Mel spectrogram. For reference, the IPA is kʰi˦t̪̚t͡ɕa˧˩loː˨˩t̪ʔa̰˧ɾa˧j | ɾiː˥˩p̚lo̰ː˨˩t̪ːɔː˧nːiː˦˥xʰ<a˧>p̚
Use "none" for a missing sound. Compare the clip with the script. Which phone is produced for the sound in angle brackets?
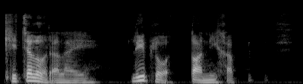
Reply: a˦˥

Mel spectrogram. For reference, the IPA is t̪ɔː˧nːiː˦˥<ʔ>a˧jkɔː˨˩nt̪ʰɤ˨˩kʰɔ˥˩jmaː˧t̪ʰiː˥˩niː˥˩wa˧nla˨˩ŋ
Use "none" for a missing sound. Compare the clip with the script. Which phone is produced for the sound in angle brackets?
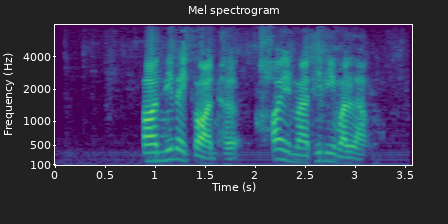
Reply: p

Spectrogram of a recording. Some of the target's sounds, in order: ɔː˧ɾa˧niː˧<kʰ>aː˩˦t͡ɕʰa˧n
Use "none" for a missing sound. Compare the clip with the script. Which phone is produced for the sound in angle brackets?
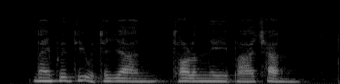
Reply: pʰ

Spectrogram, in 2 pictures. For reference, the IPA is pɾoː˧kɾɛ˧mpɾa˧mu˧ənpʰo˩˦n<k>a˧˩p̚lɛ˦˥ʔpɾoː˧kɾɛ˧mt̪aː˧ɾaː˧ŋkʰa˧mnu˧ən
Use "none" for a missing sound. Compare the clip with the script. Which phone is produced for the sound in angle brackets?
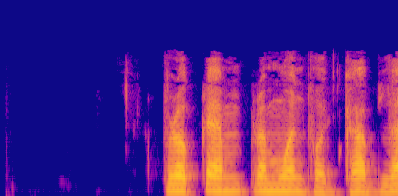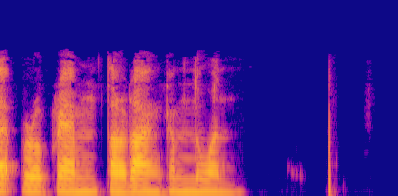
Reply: kʰ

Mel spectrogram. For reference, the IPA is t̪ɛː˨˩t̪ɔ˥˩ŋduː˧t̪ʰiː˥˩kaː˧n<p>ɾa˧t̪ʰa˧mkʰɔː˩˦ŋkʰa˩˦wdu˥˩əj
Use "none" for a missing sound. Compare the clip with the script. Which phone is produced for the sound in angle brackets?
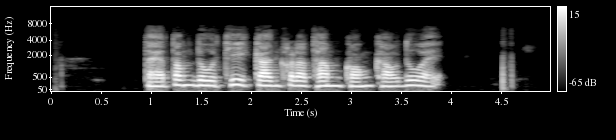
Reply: k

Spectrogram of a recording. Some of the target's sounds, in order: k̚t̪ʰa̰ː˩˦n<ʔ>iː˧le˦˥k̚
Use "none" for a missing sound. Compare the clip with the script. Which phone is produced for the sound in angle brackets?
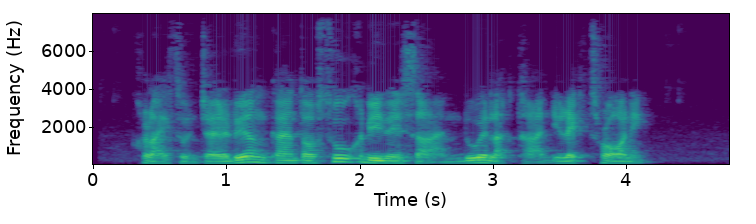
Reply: ʔ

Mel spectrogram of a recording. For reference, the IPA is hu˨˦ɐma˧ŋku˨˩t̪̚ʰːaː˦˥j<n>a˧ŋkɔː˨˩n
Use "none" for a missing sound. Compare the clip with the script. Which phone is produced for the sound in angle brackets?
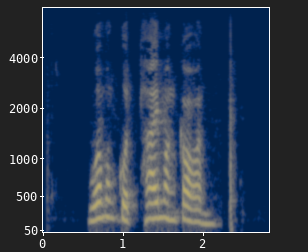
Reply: m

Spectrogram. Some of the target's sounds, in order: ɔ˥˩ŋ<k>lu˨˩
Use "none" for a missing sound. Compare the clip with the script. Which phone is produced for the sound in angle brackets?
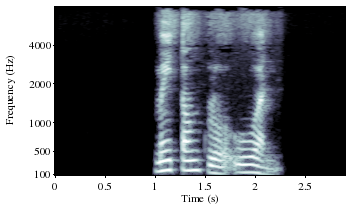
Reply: k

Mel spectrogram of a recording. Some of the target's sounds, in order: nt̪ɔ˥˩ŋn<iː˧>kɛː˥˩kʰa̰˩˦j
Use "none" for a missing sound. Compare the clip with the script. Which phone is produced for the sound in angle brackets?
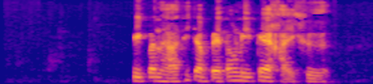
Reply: iː˥˩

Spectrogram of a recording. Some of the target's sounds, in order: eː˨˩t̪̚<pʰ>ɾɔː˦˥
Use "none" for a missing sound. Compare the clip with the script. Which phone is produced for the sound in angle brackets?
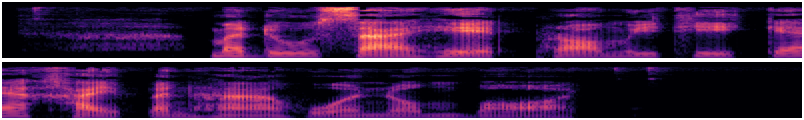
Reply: pʰ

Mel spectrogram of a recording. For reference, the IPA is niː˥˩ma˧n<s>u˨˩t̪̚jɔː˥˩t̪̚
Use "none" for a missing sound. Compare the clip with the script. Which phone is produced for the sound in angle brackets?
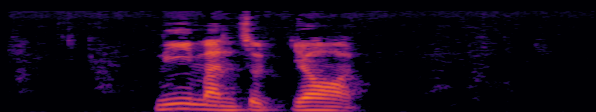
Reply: s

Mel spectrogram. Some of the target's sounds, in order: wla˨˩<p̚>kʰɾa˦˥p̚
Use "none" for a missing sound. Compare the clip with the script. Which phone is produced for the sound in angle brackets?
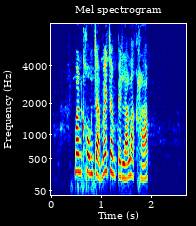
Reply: none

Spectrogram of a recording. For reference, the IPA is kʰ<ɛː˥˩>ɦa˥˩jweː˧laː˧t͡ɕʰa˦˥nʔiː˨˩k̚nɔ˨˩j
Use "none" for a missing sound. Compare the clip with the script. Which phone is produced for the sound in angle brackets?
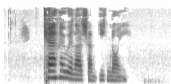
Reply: ɛː˥˩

